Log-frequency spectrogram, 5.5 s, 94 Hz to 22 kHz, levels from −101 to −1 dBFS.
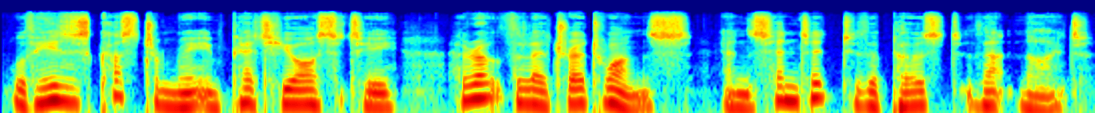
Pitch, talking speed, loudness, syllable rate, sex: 145 Hz, 195 wpm, -18 LUFS, 5.4 syllables/s, male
